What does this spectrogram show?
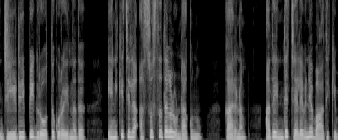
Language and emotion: Malayalam, fearful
